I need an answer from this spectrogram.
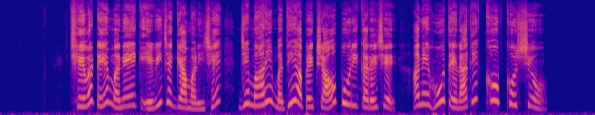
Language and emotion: Gujarati, happy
